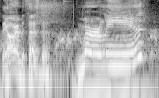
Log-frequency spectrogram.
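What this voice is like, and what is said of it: Poor put-on country accent. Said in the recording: “Was that country enough? ... my accent was terrible on that one.”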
